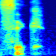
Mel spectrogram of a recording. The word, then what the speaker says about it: Sikh: he also was saying Sikh.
